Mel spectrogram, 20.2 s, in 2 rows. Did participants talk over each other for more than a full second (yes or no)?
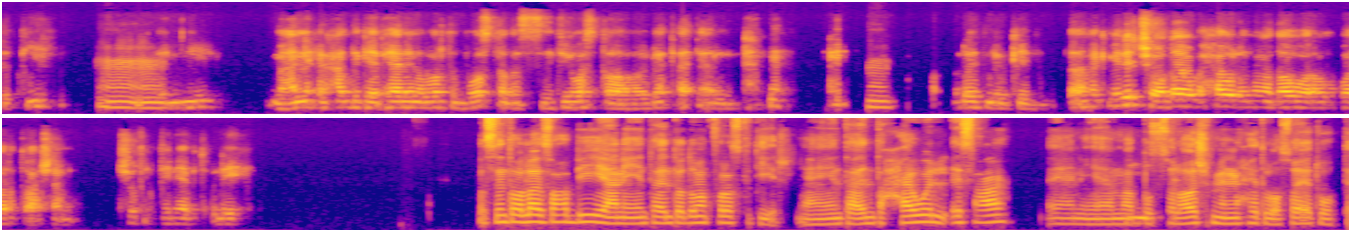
no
